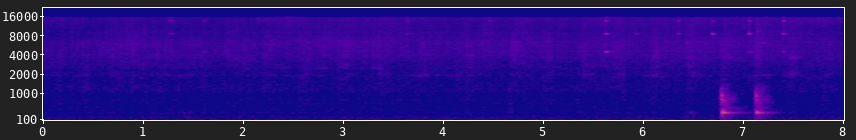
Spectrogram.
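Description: A spatula scrapes and stirs food in a metal pot.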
